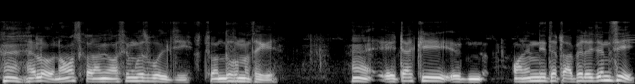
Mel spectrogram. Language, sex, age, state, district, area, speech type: Bengali, male, 18-30, West Bengal, Purba Medinipur, rural, spontaneous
